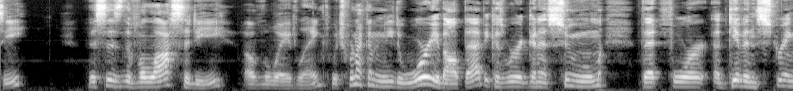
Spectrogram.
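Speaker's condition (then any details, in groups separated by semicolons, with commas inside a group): No condition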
